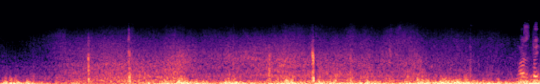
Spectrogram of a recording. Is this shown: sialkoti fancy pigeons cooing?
no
